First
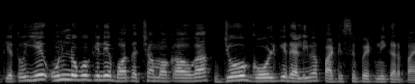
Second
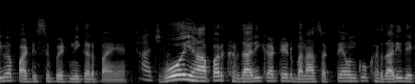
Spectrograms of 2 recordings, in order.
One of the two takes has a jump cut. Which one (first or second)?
first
